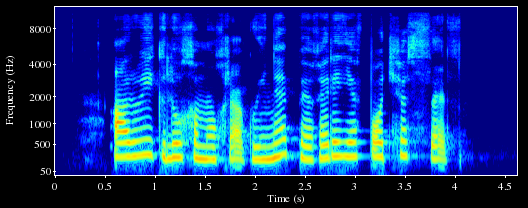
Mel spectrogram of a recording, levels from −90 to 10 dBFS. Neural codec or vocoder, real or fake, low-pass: codec, 44.1 kHz, 7.8 kbps, DAC; fake; 10.8 kHz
